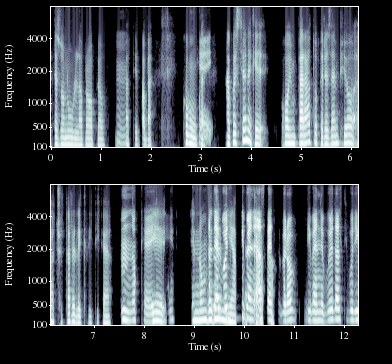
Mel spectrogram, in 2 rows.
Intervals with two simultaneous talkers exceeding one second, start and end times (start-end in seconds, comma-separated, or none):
9.2-10.6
